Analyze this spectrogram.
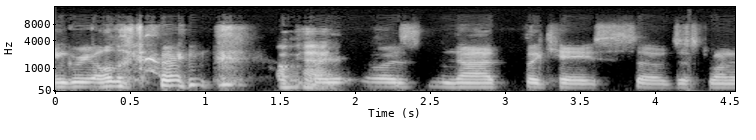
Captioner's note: laughter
